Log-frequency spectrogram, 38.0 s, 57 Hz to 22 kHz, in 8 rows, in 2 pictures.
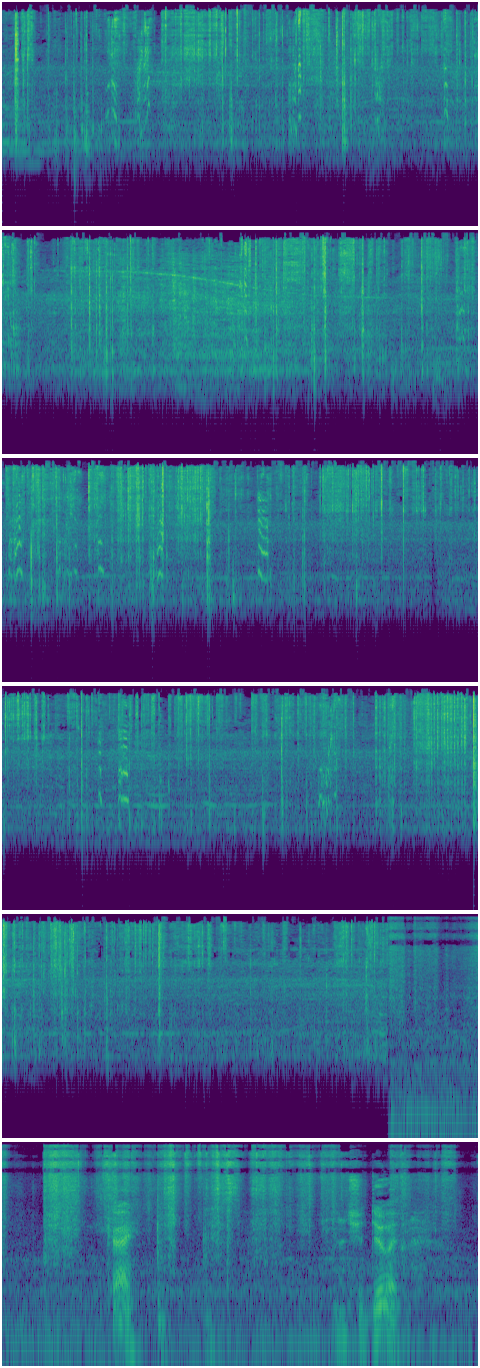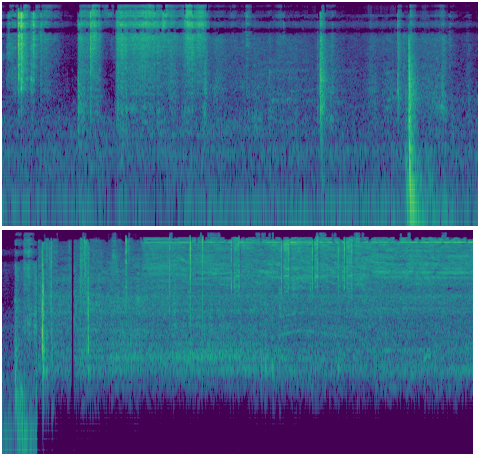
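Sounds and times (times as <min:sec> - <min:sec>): light scrapes: 0:22.7 - 0:31.2.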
